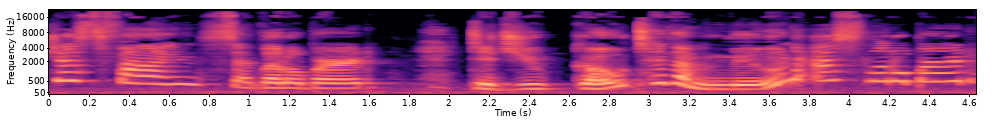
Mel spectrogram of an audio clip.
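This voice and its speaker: A woman's put-on character voice, squeaky and extremely high-pitched, at a moderate pace. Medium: read story. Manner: chirpy.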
